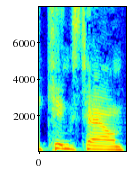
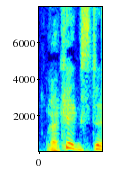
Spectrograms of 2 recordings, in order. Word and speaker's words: Kingstown: They say Kingstown. That's just, I always say it like Jamaican. Kingston.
